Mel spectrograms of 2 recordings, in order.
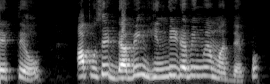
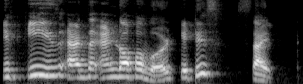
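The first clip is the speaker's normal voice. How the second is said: slow dictation; much slower than usual. Shown as a demonstration. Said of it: "teacher reading rule slowly".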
